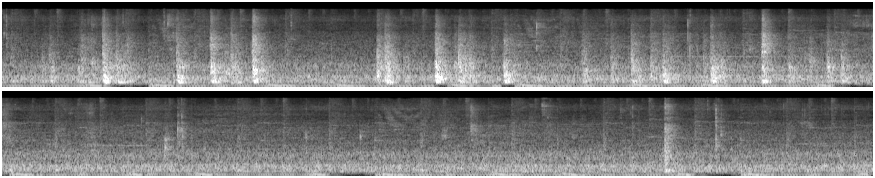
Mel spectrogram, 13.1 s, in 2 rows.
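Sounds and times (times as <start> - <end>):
chewing and lip-smacking: 0.0 - 2.4.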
